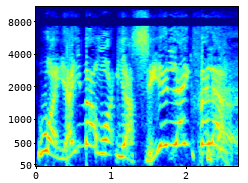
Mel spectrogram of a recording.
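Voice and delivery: hammed-up Geordie, shouting high on fella; a terrible mock Newcastle accent, why hey man; bad Geordie accent. Host doing his Geordie for a caller, terrible Geordie accent. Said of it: "your Geordie accent is the worst I've ever heard".

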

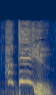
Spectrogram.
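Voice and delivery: shrill high falsetto cry of offence; mock outrage. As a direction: screech it like a wounded diva.

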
